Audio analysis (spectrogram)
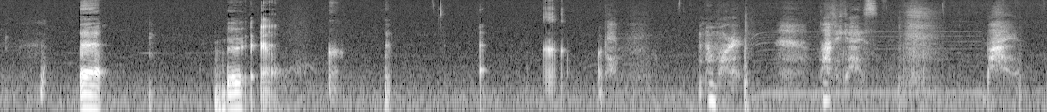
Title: Burping out of bordum...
